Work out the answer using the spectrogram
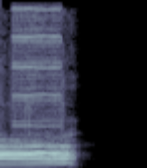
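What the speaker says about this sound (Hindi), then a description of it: "गाय ने धीरे से रंभाकर" A cow gives a single soft, low moo, close by and alone, fading out after about half a second.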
